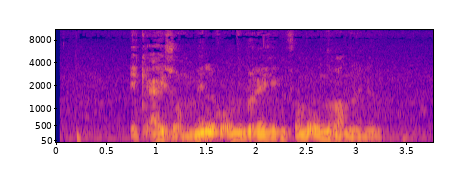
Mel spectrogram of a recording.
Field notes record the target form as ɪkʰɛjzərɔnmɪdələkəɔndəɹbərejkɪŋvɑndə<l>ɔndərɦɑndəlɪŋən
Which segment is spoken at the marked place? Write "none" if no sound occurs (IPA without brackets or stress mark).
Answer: none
